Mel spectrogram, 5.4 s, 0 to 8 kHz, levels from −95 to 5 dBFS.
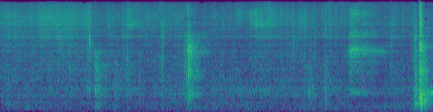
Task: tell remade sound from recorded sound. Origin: remade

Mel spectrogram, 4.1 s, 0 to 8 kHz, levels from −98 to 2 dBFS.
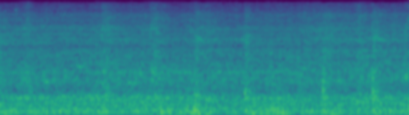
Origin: recorded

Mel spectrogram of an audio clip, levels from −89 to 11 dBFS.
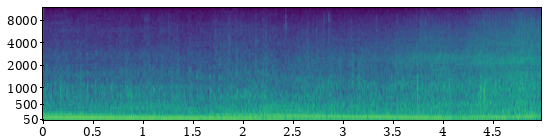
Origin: remade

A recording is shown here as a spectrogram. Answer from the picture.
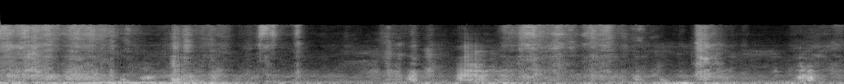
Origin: remade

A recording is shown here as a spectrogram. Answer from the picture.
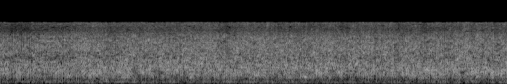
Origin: remade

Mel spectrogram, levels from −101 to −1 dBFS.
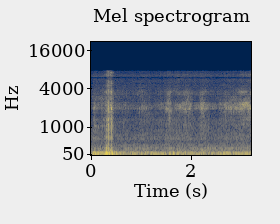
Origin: remade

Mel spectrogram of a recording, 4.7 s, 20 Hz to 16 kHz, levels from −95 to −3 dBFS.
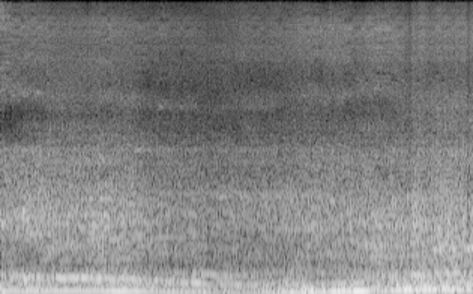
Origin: remade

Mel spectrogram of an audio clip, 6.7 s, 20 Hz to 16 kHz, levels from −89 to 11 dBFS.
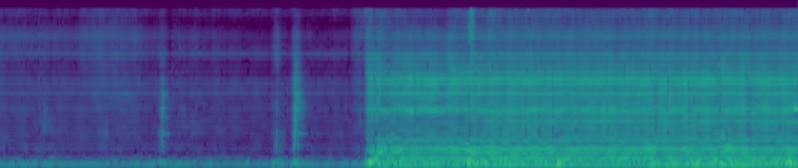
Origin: remade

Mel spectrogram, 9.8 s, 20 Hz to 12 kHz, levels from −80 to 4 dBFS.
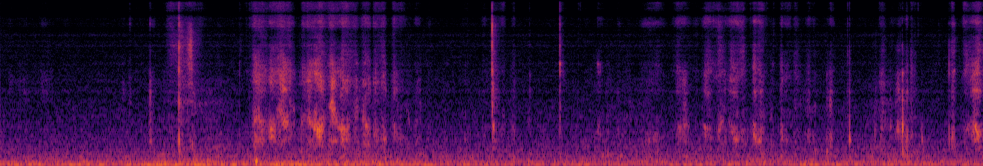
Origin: remade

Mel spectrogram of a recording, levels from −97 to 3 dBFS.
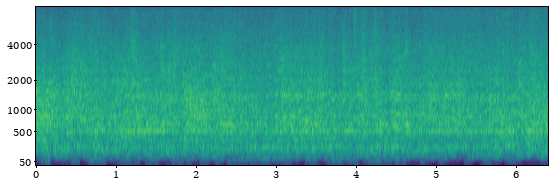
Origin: remade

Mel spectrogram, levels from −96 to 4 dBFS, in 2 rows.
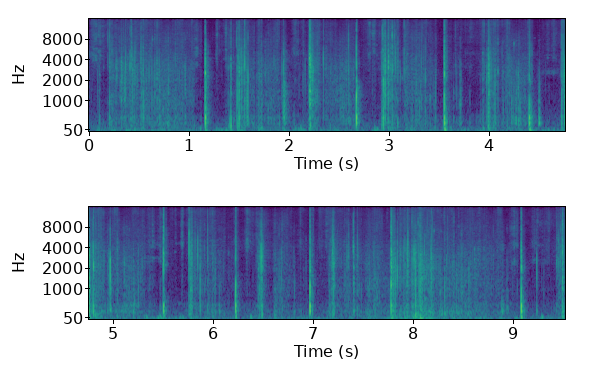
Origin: recorded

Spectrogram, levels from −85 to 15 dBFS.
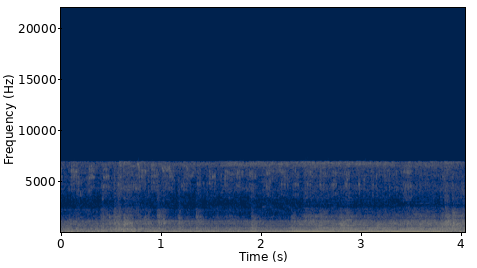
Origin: recorded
